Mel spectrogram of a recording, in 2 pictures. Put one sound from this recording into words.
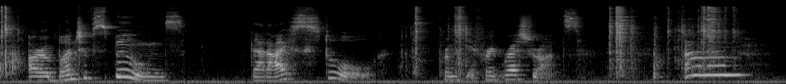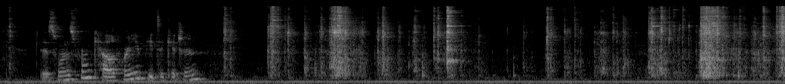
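Metal spoons clink and rattle in a tin box.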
